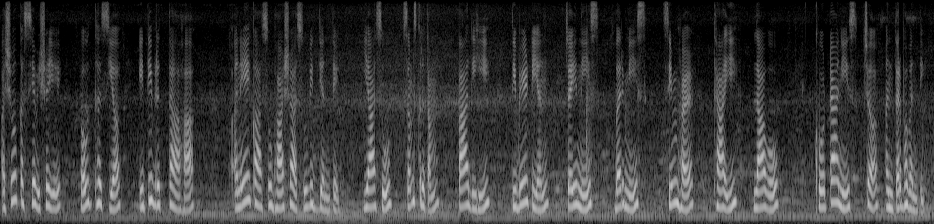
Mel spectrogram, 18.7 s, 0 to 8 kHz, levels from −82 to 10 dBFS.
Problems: constant background noise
